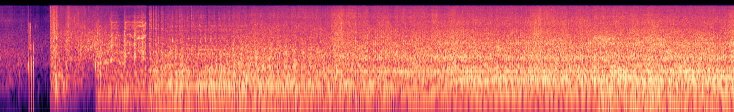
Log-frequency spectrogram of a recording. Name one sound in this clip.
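An airboat engine roars steadily.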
